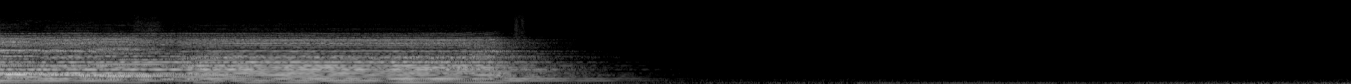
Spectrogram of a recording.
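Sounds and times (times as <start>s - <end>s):
chorale: 0.0s - 6.6s.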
